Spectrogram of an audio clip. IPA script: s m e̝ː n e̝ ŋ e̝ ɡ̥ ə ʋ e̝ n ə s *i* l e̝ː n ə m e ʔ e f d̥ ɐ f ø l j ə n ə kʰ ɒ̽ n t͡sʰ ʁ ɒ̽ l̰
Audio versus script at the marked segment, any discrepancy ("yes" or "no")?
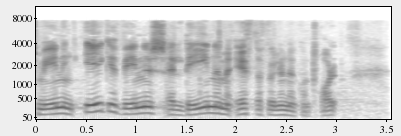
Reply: yes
